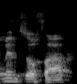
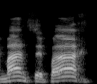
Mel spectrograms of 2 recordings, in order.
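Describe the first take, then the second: First: It is said with the vowels of min sofach. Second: It is said with the vowels of man sepach. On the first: The letters come from the prophets. "The reason why I pronounce it min sofach" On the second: Someone asks who said it. "you should say man sepach"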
